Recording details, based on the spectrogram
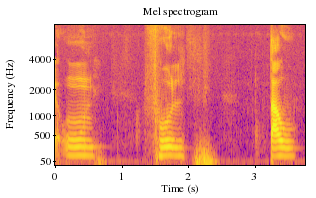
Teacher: यह पश्च भाग से बोला जाता है और संवृत है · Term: बड़ा ऊ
